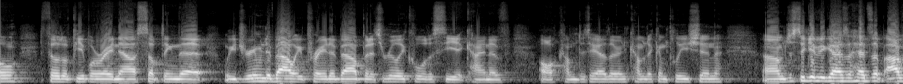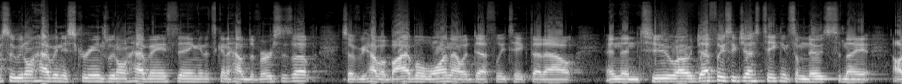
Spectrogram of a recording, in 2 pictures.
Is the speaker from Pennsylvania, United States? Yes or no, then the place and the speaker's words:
yes; Hershey, Pennsylvania, United States; And it's true, I am from Hershey, Pennsylvania. I'm from Chocolate Town.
